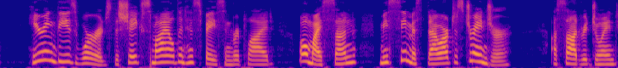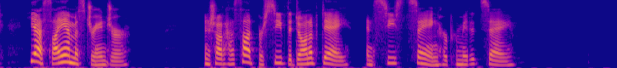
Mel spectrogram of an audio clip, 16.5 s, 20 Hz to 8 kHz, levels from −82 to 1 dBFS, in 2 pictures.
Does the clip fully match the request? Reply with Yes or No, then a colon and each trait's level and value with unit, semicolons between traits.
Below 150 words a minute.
Yes: average, 140 wpm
